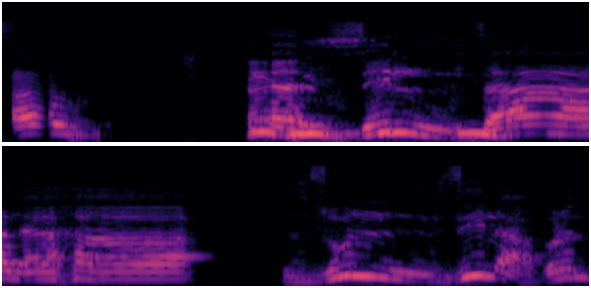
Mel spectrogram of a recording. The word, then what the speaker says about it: زلزلة: আজ, হ্যাঁ, ইজ, আজ, অর্থাৎ এই উচ্চারণটা থাকবে ঝিঝি পোকার মতো। ইজ। আজ, হ্যাঁ, ইজ, জিল জালাহা, জুল জিলা, বলেন তো জুল জিলা।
